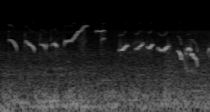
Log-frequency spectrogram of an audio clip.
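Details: Murai batu (white-rumped shama) singing ngeriwik style: a string of clear whistled notes, including a long rising slur, followed by a quick set of short repeated whistles and tumbling downslurred notes, over a low background hum.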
